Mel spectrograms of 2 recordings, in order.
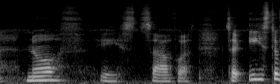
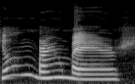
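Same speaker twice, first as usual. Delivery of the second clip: put-on old lady voice, much higher, slower; 10 semitones higher, 5 dB louder than usual. Picturing an old lady saying the phrase, the speaker does an old lady voice. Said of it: "an image of an old lady going".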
